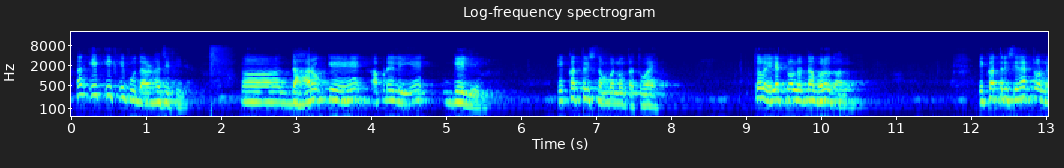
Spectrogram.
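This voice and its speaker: A man with a Gujarati accent giving a chemistry lecture, quizzing his students and then answering his own questions. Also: fairly high pitch. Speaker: chemistry teacher. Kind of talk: classroom lecture. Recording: echoey room, dull lo-fi sound.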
